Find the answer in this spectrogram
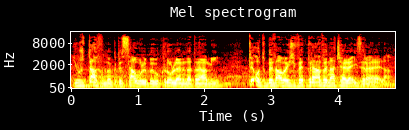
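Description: Actor as solemn elder in reverberant hall. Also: male voice, medium pitch, moderate pace, a bit bright, close to an everyday voice. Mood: solemn homage. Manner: declamatory. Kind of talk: audio Bible radio drama acting.

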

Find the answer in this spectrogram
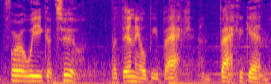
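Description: A woman's voice: low-pitched, unhurried, soft background music. A woman playing a stern, steadfast Viking warrior in a video game cutscene. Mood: resolute. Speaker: game character actor.

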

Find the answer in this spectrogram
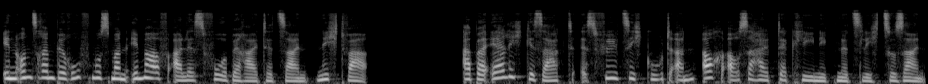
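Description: A woman voicing a reserved, thoughtful male nurse in a storybook, in a measured, sincere way. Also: mid-range voice, sing-song, a little mellow, no room sound, clean studio sound, close to an everyday voice. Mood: content. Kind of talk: storybook dialogue reading.

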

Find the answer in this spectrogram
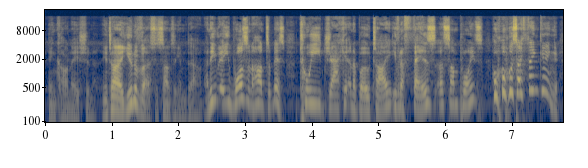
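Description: A man playing an eccentric, good-natured time-travelling alien adventurer in an audio drama, hesitant, stammering and excitable. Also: high-pitched, a little fast, few pauses, full character voice. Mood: animated, amused.

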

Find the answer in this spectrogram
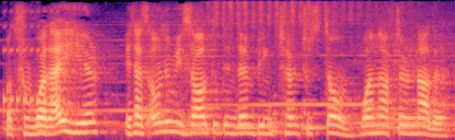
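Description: A high-voiced man, not a native English speaker, acts out the lines of a video game story. His delivery is theatrical and a little halting, and music plays clearly behind him. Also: fairly even intonation. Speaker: game playthrough creator voicing all characters. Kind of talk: acted read-aloud of video game dialogue.

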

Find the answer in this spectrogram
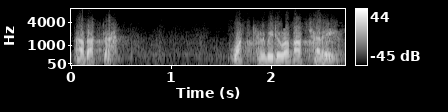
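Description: A man's voice: sits low, animated, fairly quick, slightly rough, exaggerated voice. An actor playing a shifty, uneasy older man, an insistent uncle, in 1940s radio drama style. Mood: conspiratorial. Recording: dull 1940 radio recording.

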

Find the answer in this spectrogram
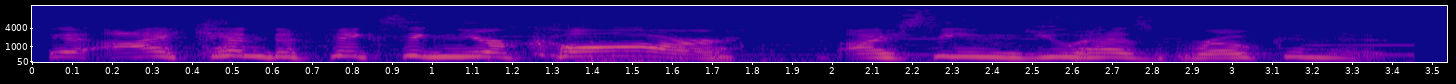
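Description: A man playing a naive, friendly misfit alien with oddly mangled grammar in an animated film. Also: very high voice, normal speed. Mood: pleading.

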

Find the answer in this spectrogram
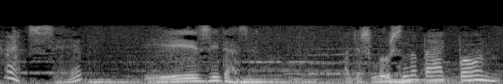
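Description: An actor playing a breezy, confident young gentleman caller who chats in a hearty, coaxing way in a 1950s radio drama. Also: on the high side, big pitch swings, takes it slowly, heavily acted. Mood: playful, coaxing. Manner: hearty, slangy, encouraging chatter. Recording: dull 1950s radio broadcast, music behind.

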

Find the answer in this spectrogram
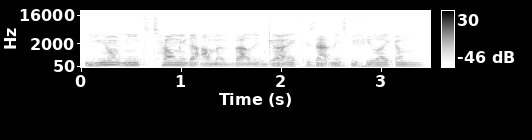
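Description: A teenage guy with a Norwegian accent and a bright, clear-toned voice at an ordinary pitch talks straight to the camera in his small bedroom. He speaks earnestly and casually, stringing thoughts together with plenty of filler words, as a second-language English speaker. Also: fairly quick. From Norway. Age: teens. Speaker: vlogger.

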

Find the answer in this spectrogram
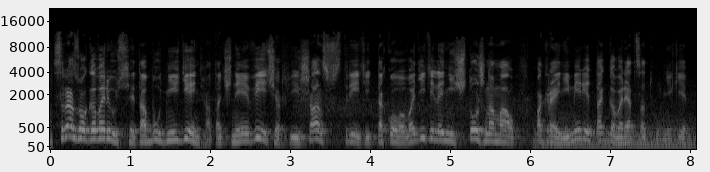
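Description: A man's voice: on the high side, very animated, brisk, few pauses, noisy background. A male reporter reading a scripted news voice-over with a wry, ironic touch.

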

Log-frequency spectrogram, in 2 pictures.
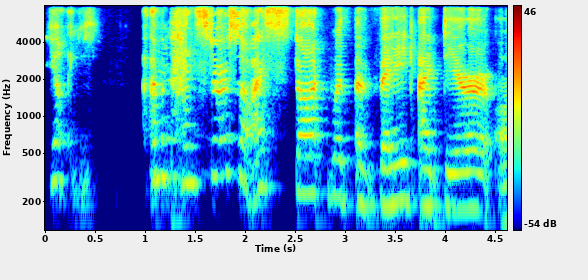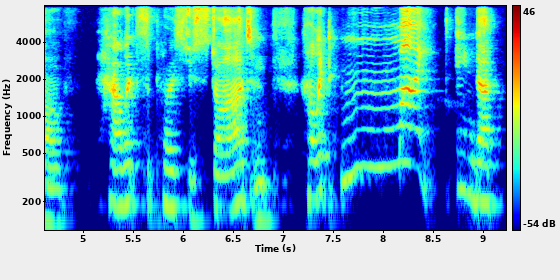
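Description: A woman's voice: mid-range voice, big pitch swings, slow pace, sharp tone, poor audio. A woman, chatting casually and playfully as an interview guest over a video call from a room at home. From South Africa and Austria. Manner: wry, playful. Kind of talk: casual chat.

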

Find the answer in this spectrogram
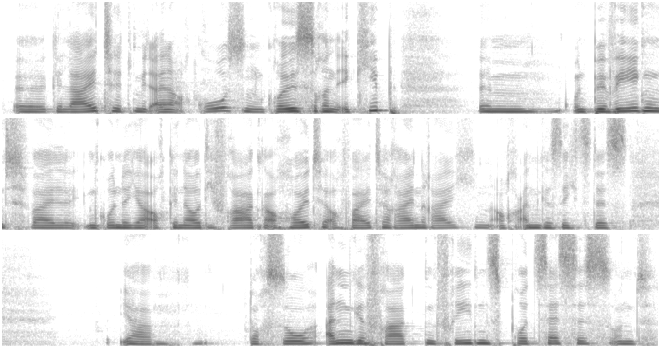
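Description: A middle-aged woman giving an academic lecture in a hall on a handheld microphone, pausing often with fillers and restarts. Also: lowish voice, mellow. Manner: hesitant, many fillers and restarts. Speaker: theology lecturer.

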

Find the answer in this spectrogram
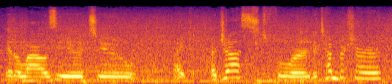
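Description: A woman's voice: mid-range voice, expressive. A woman chef speaking casually in an interview soundbite, dropping in frequent likes. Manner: casual, uses "like", quickening. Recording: distant mic with music.

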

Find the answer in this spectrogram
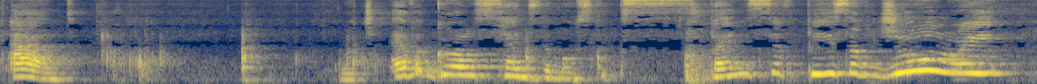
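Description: A woman's voice: high voice, sing-song, measured pace. A middle-aged woman telling a story to children, explaining as she goes and acting out what characters think. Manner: explanatory, addresses listeners as children, acts out characters' thoughts. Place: indoors, living or dining room at home. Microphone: camera or phone on the table, about a metre away. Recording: echoey room, background noise, clicks.

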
